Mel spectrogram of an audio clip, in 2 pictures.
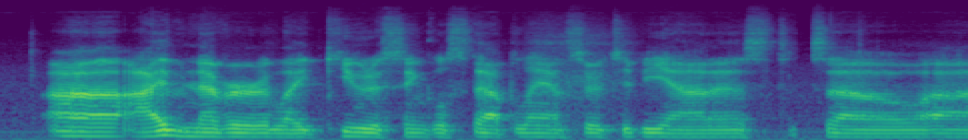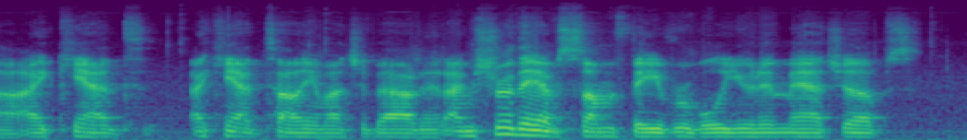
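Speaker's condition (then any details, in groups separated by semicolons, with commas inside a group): No condition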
